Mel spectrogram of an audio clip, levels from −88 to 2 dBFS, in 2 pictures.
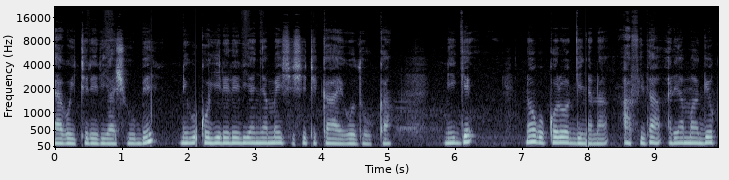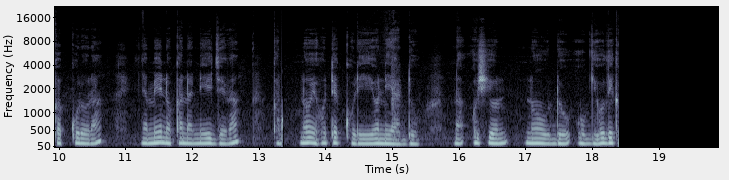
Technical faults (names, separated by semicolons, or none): damaged data in a compressed stream; cut-off end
